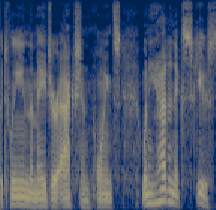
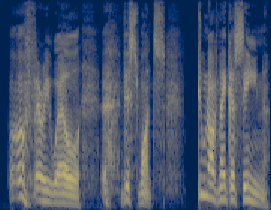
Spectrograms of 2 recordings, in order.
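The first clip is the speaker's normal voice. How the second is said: higher, louder, hurried waiter; flustered server; 8 semitones higher, 4 dB louder than usual. Acted. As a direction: give in, flustered. Harried server gives in.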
